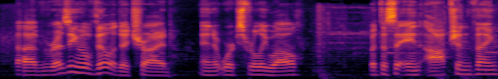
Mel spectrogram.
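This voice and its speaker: A man is speaking. Music plays in the background. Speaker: video game streamer. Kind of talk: gameplay commentary. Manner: halting.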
